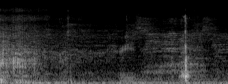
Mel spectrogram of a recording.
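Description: Handling noise of a Onewheel wheel being lifted and turned over, then a single dull thump near the end as the tyre is set down on a rubber floor mat.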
